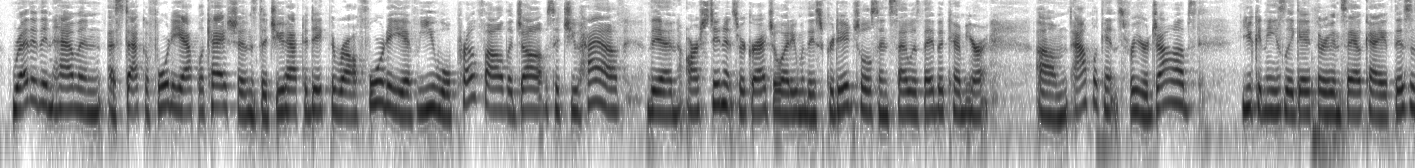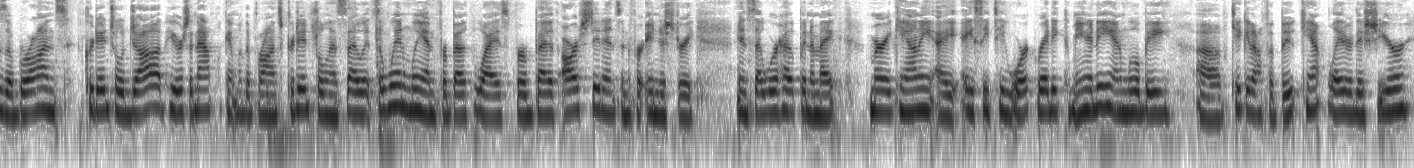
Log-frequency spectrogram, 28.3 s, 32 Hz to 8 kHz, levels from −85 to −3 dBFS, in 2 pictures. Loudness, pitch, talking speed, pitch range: -19 LUFS, 205 Hz, 225 wpm, 190-220 Hz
